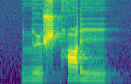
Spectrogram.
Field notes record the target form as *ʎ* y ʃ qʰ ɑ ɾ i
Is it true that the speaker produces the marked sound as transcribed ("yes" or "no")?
yes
